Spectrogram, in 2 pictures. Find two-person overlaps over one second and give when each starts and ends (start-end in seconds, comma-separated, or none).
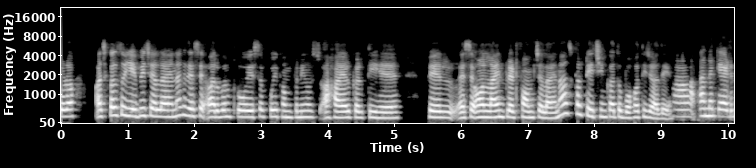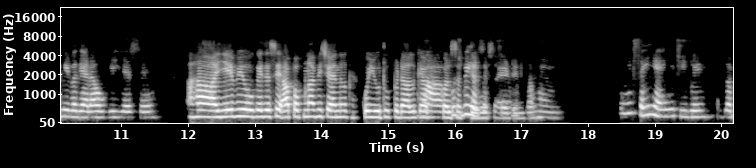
15.5-17.3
